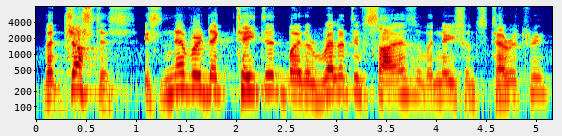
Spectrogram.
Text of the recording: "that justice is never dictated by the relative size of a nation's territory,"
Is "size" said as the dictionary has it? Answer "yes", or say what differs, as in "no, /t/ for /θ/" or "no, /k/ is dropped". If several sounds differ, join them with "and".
yes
